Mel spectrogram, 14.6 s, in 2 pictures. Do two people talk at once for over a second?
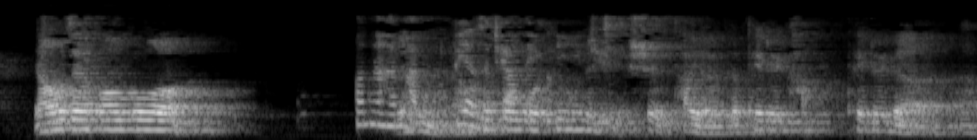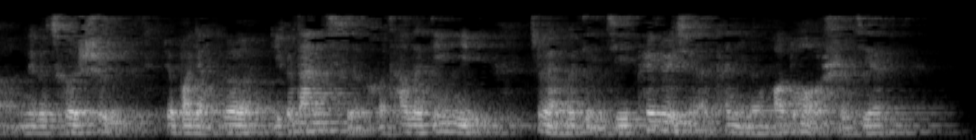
Yes, from 3.0 s

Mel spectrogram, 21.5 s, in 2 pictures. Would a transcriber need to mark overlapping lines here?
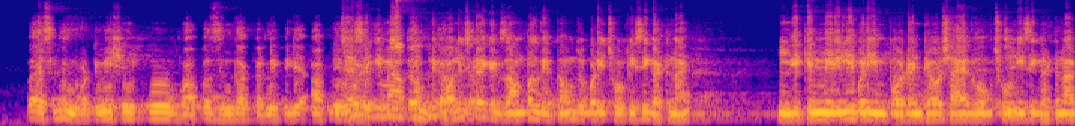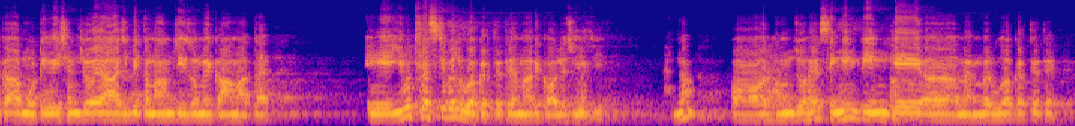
Yes, from 3.4 s

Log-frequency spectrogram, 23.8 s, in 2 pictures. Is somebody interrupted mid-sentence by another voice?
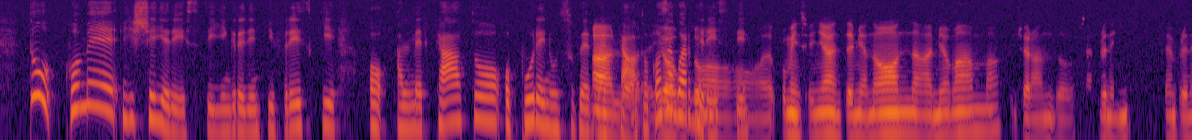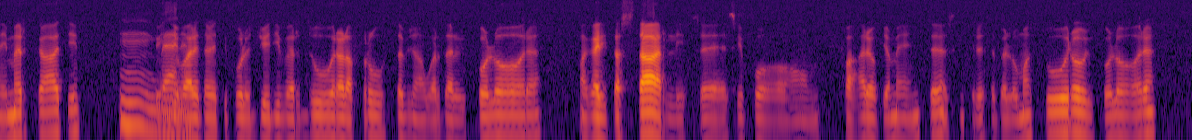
Yes, from 5.9 s

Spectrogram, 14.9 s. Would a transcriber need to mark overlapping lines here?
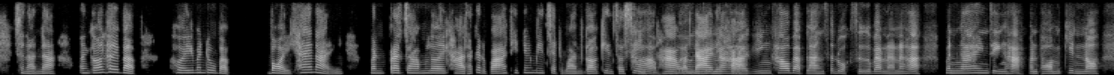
Yes, from 8.4 s

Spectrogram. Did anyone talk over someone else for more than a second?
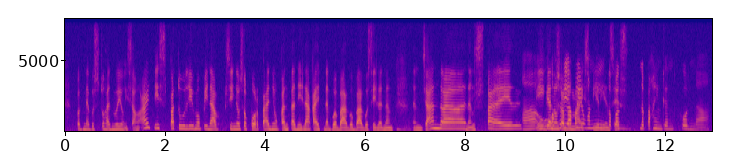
Yes, from 9.4 s

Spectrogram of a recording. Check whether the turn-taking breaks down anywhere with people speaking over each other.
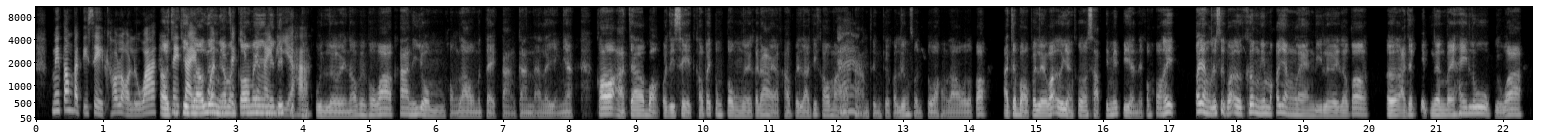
Yes, from 2.0 s

